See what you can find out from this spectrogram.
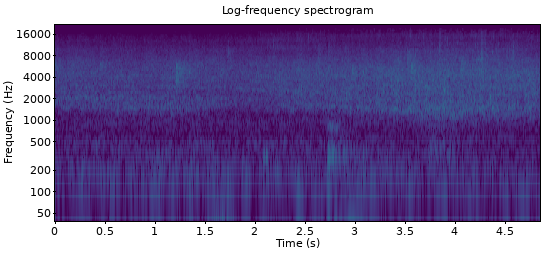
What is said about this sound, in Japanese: はい、それではシャワー失礼させていただきます。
